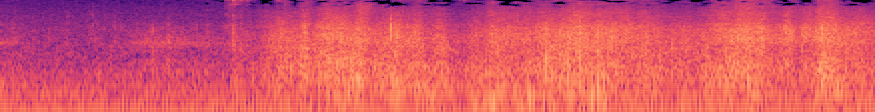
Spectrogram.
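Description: Thin nylon backpack fabric rustling and crinkling as it is handled and turned over, starting about a second in and going on irregularly.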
